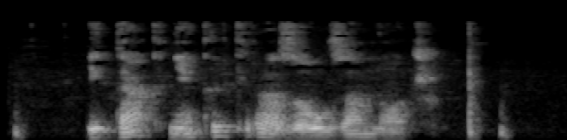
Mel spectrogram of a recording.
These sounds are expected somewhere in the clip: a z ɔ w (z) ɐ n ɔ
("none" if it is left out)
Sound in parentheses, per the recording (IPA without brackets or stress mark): z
